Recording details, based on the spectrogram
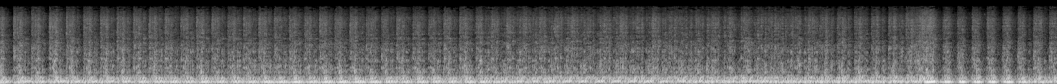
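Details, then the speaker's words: Car "Betsy", day after camshaft break-in and idle timing set, new fluids: started and idled real rough, idle about 100–200 rpm higher than before, lumpy irregular pulse; when revved it dies; rough idle, owner suspects a vacuum leak. "now go to start it up today idles real rough off the start"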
